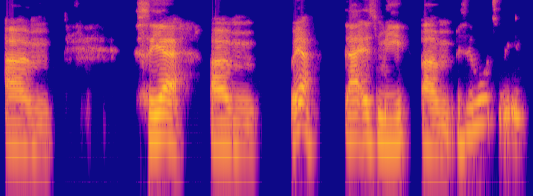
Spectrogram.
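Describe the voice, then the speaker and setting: A young man in his early twenties from East London with a bright, forward tone. He co-hosts a podcast and keeps it playful, joking his way through casual chat. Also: medium pitch, very animated, measured pace, low-quality recording. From East London, England. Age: 20s. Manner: playful, jokey. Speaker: podcast co-host.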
